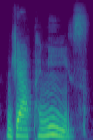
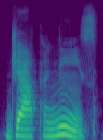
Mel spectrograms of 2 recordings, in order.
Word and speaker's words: Japanese: In the word Japanese, the last syllable, knees, has the primary stress. The first syllable, ja, has the secondary stress, and the second syllable, p, is unstressed. Japanese, Japanese. Stressed and unstressed syllables differ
